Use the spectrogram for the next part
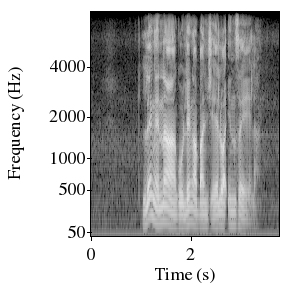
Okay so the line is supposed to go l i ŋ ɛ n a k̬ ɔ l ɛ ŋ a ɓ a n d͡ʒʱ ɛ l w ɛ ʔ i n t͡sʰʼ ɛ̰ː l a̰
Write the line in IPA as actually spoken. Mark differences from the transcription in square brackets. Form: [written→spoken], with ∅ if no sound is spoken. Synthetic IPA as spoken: l [i→ɛ] ŋ ɛ n a k̬ ɔ l ɛ ŋ a ɓ a n d͡ʒʱ ɛ l w [ɛ→a] ʔ i n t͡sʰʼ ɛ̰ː l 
